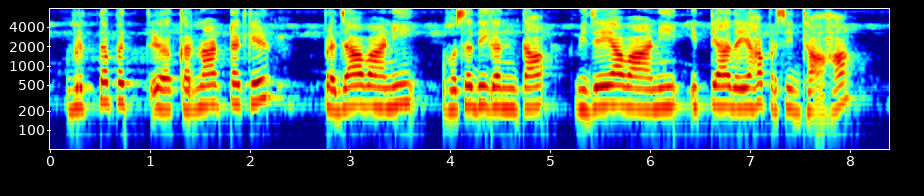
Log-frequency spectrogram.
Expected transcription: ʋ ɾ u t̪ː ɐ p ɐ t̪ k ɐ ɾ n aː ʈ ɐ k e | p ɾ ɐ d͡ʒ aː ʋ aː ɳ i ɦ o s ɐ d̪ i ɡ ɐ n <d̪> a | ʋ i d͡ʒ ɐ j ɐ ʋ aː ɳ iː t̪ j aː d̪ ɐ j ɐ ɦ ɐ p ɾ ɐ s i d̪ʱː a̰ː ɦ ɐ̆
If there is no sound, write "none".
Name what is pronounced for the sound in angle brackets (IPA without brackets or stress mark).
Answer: t̪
